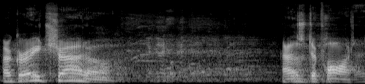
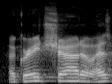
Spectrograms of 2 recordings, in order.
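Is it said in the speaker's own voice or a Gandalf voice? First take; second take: Gandalf voice; own voice. First: It is said in an imitated Gandalf voice. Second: It is said in the speaker's normal voice.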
